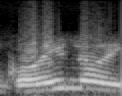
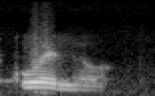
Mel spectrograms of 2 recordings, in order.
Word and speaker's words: Coelho: Eh, y se, pronuncia en castellano Coelho y en portugués Coelho.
